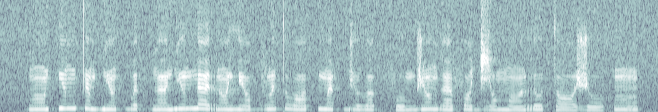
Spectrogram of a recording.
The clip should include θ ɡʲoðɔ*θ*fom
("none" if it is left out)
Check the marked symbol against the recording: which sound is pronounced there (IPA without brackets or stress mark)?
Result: θ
